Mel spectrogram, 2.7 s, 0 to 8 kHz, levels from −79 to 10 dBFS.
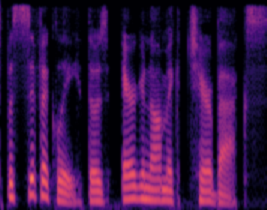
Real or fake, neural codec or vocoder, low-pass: fake; codec, 24 kHz, 0.9 kbps, DualCodec; 7.2 kHz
